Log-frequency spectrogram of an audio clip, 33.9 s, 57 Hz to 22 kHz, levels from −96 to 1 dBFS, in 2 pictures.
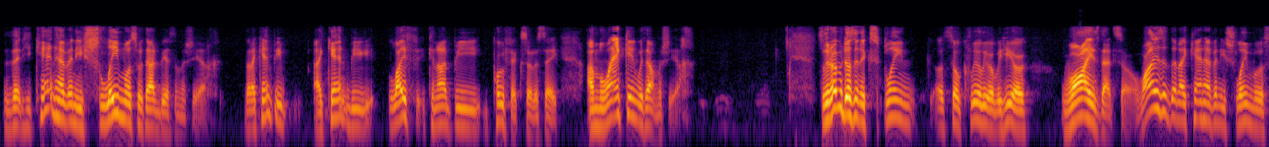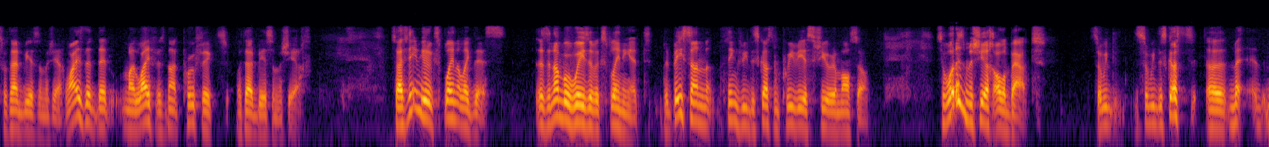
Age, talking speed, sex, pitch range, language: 30-49, 185 wpm, male, 130-180 Hz, English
